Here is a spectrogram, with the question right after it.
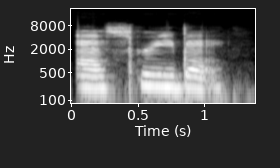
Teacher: my second to last syllable has the stress according to the rule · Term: stressed syllable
